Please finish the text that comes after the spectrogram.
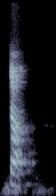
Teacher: when the tip of the tongue touches the alveolar, we've got this sound t. It's a voiceless sound.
